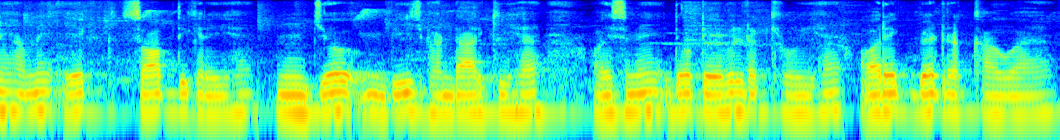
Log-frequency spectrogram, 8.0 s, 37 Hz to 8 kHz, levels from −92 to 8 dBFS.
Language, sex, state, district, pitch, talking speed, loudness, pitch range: Hindi, male, Bihar, Jamui, 110 Hz, 190 wpm, -27 LUFS, 105-110 Hz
